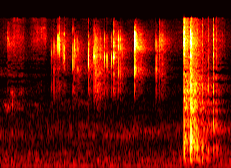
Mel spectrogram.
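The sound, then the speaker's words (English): Dice are rolled for an astrology reading, rattling and clattering in a quick run of sharp, bright clicks, ending with a louder burst as they tumble to a stop on a three. No one speaks. “Let's roll the dice and see what element we're working with and what they're hiding, and we'll go from there.”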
